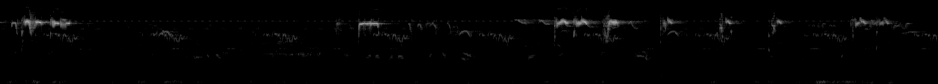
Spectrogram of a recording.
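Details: Blue-crowned hanging parrot during a luring session giving piercing high chirps in short clusters, with softer twittering and a thin continuous high whine in between.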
